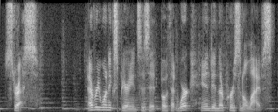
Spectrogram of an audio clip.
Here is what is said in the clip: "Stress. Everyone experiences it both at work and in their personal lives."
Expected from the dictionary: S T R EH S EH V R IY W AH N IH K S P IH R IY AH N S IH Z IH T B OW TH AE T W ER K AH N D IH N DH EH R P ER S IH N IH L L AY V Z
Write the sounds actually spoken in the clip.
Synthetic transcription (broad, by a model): S T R EH S EH V R IY W AH N IH K S P IH R IY AH N S IH Z IH T B OW TH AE T W ER K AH N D IH N DH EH R P ER S N L L AY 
